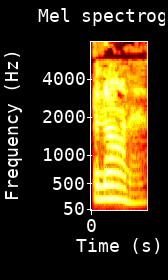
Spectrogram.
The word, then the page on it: banana: English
